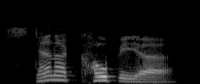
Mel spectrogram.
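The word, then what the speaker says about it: stenocopia (στενοχωρία): Sounds like cornucopia. And that last O is an omega, so it has that long O sound. Stenocopia.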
